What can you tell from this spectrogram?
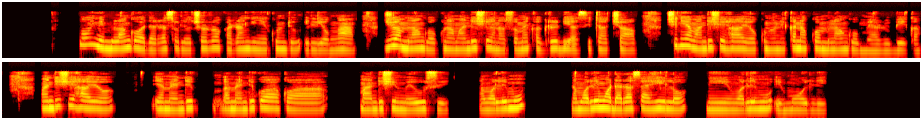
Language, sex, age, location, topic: Swahili, female, 18-24, Kisii, education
